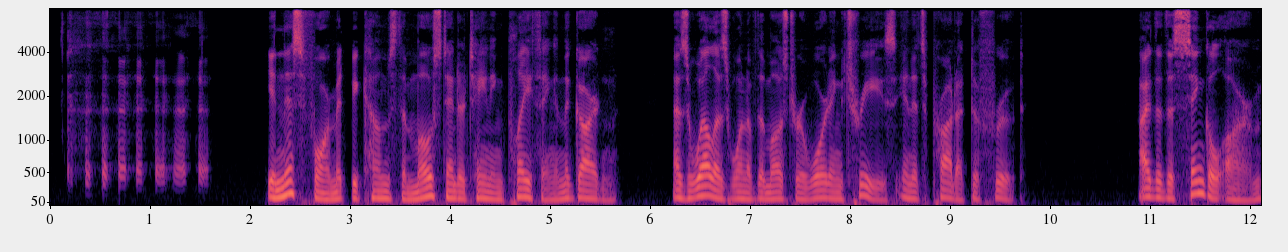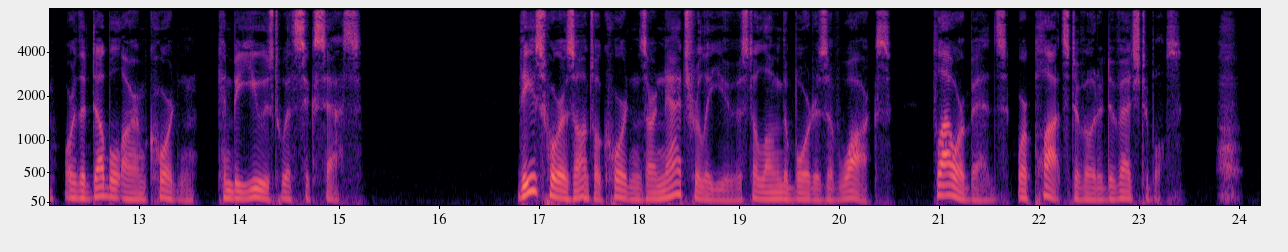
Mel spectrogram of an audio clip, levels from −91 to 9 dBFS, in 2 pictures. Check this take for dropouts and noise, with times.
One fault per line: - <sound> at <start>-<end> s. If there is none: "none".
- laugh at 0.1-1.7 s
- breath at 23.8-24.1 s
